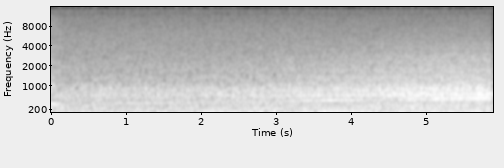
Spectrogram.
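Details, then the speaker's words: Case fans on a new desktop PC build at first power-up, slowly ramped to full speed: steady airy rush with a faint rising tone, even and clean; normal loud airflow at full blast. "now these ones get pretty noisy too when you get them full blast but they move a lot of air okay that's what I need it for"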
